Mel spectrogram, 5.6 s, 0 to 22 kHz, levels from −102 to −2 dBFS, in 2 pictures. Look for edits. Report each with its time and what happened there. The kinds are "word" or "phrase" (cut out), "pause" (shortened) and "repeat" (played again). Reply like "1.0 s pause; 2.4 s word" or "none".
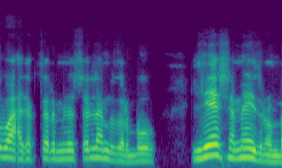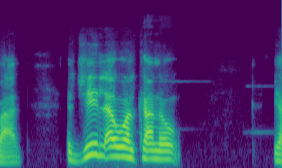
none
